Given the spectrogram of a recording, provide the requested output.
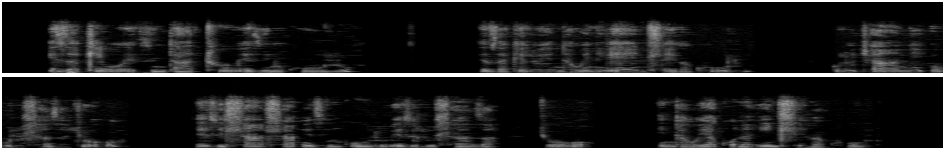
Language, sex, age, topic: North Ndebele, female, 36-49, education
